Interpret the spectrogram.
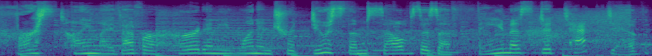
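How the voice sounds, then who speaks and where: An actress playing a perky, cheeky young girl with a soft heart in an anime-style video game. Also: on the high side, a little slow, close to an everyday voice. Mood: sassy, puzzled. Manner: playful, sassy, expressive. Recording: loud background music under dialogue.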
